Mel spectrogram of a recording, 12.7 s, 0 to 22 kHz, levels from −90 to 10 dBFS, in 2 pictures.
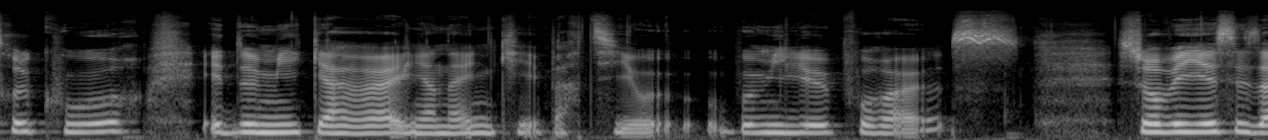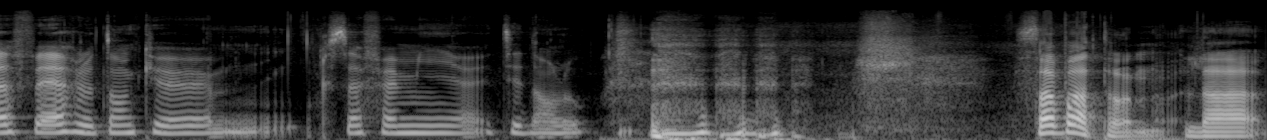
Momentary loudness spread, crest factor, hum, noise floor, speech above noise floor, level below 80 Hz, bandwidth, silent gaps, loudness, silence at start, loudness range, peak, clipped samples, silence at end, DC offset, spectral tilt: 15 LU; 22 dB; none; -46 dBFS; 22 dB; -44 dBFS; 14 kHz; none; -25 LUFS; 0 s; 5 LU; -2 dBFS; under 0.1%; 0 s; under 0.1%; -4.5 dB/octave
